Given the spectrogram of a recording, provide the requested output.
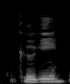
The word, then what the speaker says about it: Coogi: Coogie.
